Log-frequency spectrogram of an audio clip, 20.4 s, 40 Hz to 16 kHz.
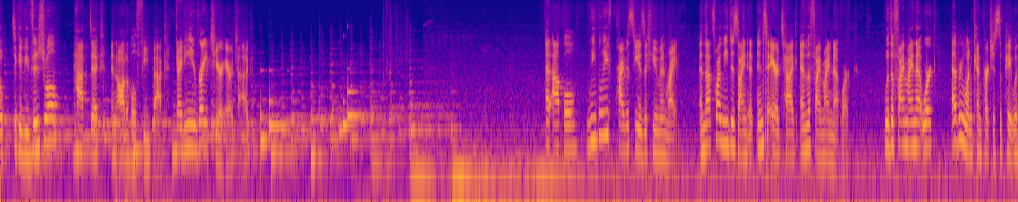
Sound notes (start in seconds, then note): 5.2 low tone; 6.7 bright chime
